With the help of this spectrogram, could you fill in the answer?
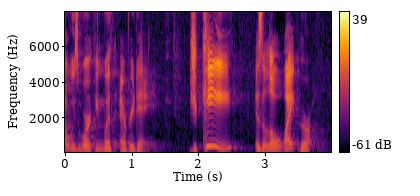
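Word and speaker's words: Ja-Kee': Her name is Jaquie. Not Jackie. Jaquie. It's spelled j a {dash} capital k e e {apostrophe}.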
